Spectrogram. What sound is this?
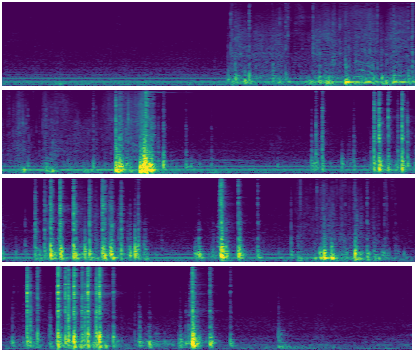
locked box
Banging open a trunk locked by metal lock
